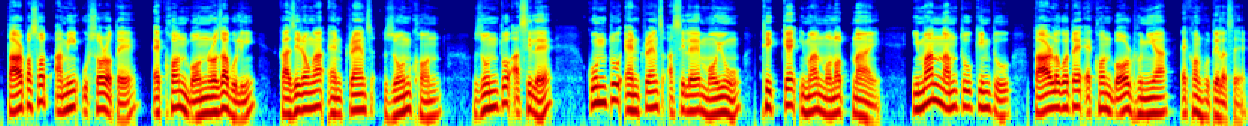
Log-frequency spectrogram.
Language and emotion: Assamese, neutral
